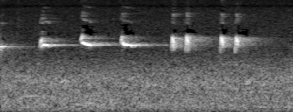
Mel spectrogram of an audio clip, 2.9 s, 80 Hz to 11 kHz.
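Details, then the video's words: Song thrush singing on July 8th: a drawn-out whistle runs into short, bright whistled notes, each given twice or three times in quick succession over a quiet background. "Song Thrush's Song July 8th"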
